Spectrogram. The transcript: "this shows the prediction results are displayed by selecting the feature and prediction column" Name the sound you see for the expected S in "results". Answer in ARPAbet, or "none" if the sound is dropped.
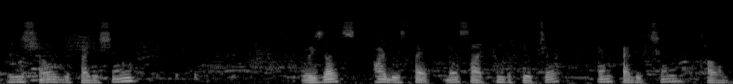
S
